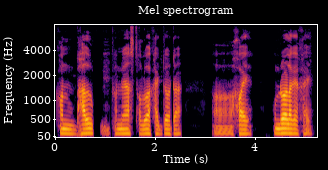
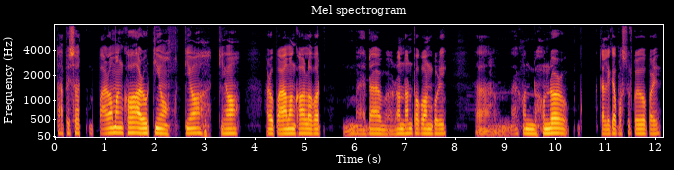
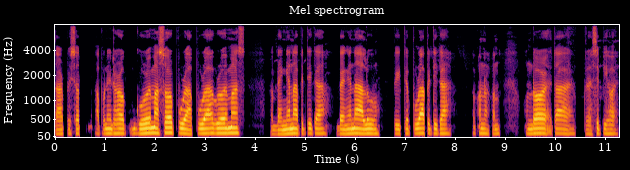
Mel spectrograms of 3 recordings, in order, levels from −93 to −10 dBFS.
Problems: none marked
